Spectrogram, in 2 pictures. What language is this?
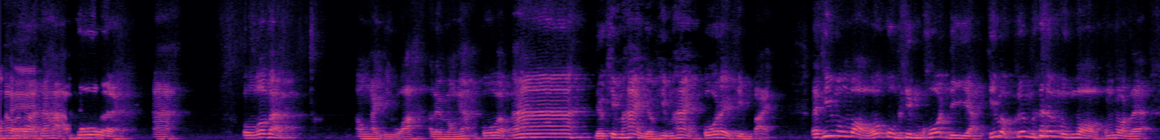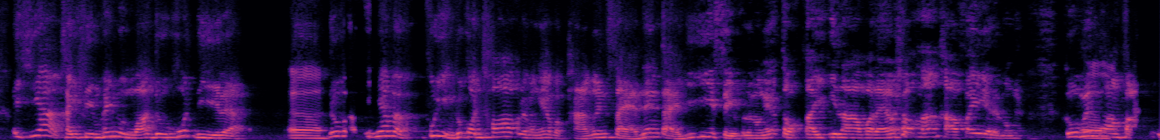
Thai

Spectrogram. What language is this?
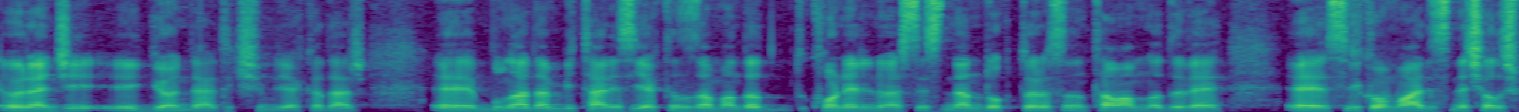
Turkish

